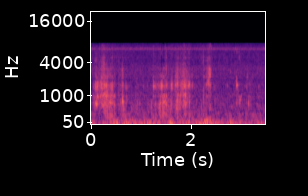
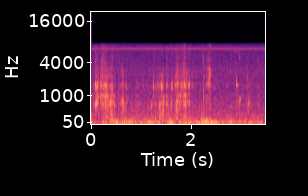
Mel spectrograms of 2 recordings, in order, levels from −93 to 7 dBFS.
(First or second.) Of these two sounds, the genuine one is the second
